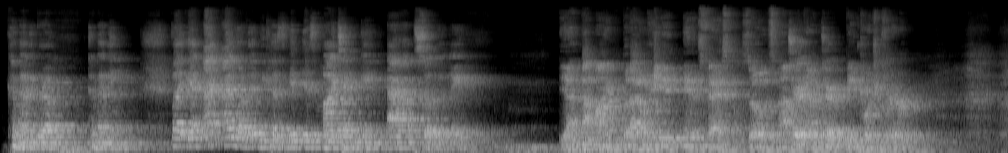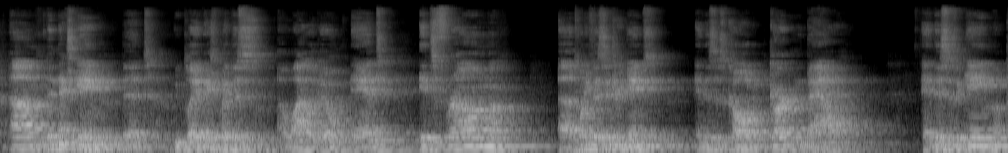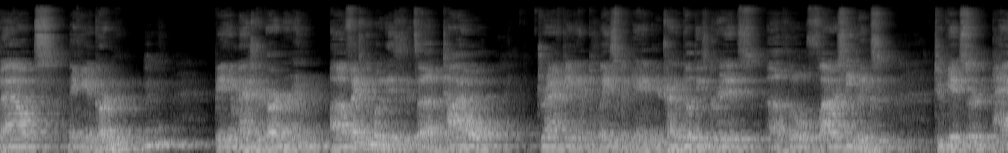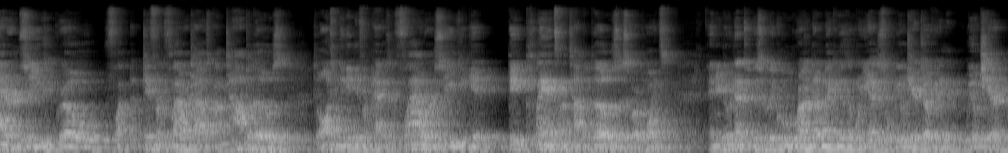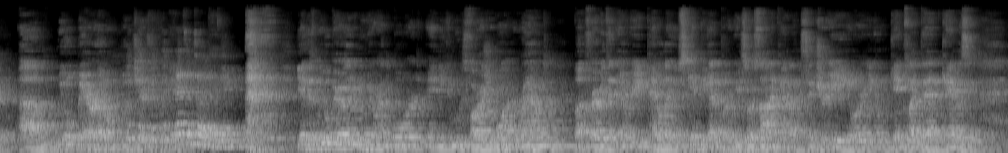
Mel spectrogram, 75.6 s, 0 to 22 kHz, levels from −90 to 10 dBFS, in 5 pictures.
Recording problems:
room echo; strong; dies away in 1.6 s
off-mic speech; far

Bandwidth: 17.5 kHz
